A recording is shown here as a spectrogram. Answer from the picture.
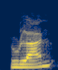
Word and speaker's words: Rullan: today I'm excited to talk to Dr rulan am I pronouncing your last name correctly yes perfect uh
